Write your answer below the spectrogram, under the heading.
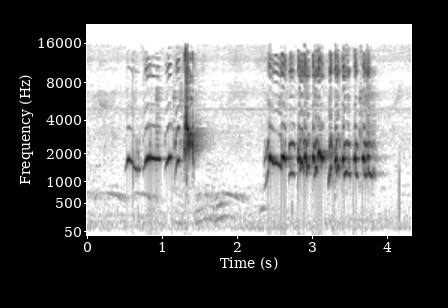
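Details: White-rumped shama singing with canary imitation in long rolling phrases, recorded on a Redmi Note 10 phone after molting: slurred whistled notes, then a fast, dense chattering trill lasting over a second, in near silence.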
